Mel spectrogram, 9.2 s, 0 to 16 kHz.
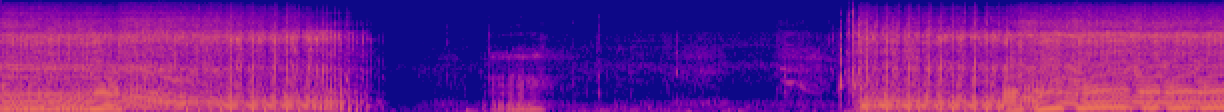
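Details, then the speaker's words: Stihl 025 chainsaw after carburetor repair for hot-start flooding, refuelled and started on choke: crisp two-stroke revs climb and fall under throttle, drop briefly to idle, then rev cleanly; still needs slight adjustment. Normal running. "My bad boy ready. Need to be adjusted a little bit. I can hear it. It got a little bit more in it than that. ain't gonna win no contest, but pretty good. Rips, baby."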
